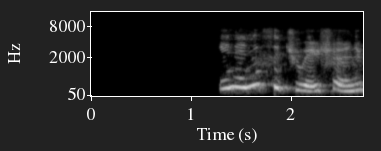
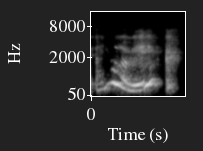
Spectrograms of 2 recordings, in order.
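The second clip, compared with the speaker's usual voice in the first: higher, louder coaxing question; sweet wake-up call; 6 semitones higher, 5 dB louder than usual. Retold or imitated. Wife nudging her sleeping husband each morning, coaxing. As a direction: call him awake gently but insistently.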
